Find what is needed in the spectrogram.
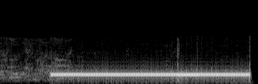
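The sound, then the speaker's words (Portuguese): After a dropped call, a telephone line gives a steady, unbroken, mid-pitched tone lasting about two seconds, then cuts off abruptly; faint low noise comes just before the tone starts. “Seu Carmo está na linha? Sim. A ligação caiu.”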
